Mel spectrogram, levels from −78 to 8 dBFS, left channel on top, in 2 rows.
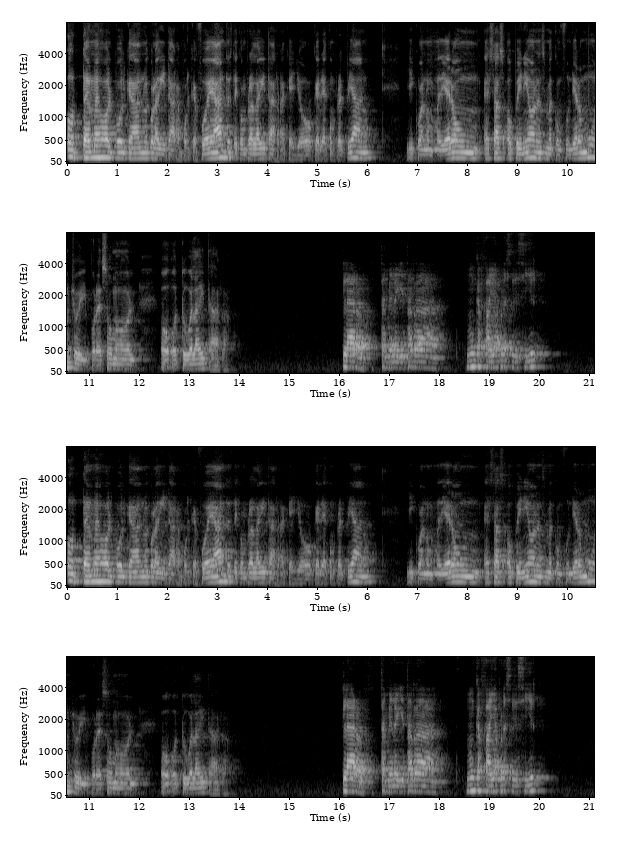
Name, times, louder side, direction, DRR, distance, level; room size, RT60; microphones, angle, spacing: voice 1, 0.0-6.2 6.8-12.0 12.4-13.8, left 2 dB, 70° left, 11 dB, 1.3 m, -24 dB
voice 2, 16.1-16.6 16.8-18.0 18.5-19.9, right 1 dB, 35° right, 8 dB, 3.3 m, -25 dB
25.5 x 21.0 x 6.2 m, 0.68 s
head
